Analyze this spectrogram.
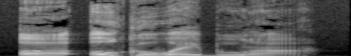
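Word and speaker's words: Okwuegbunam: Albert O, but Okwebuna is at least the pronunciation that we have, and a guy who, look, I'm very familiar with Drew Locke.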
